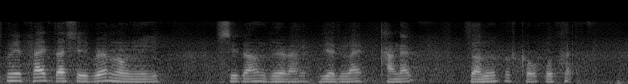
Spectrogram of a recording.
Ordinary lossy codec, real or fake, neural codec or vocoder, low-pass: none; fake; codec, 16 kHz, 0.5 kbps, FunCodec, trained on Chinese and English, 25 frames a second; none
